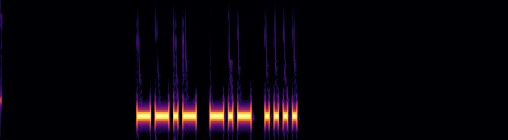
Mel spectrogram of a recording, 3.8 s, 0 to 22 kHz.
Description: Morse code, heard as a keyed tone, about 36 wpm, 700 Hz. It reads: QKH
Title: USA Call Sign Postfixes - 3 Letters 35wpm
